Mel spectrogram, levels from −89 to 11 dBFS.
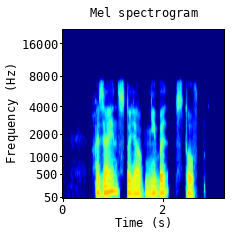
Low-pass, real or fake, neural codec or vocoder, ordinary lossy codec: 7.2 kHz; real; none; Opus, 24 kbps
